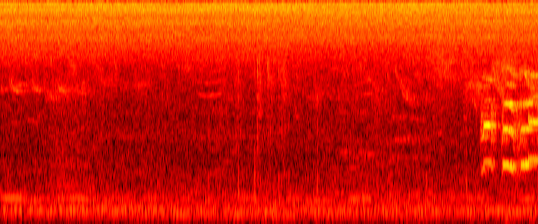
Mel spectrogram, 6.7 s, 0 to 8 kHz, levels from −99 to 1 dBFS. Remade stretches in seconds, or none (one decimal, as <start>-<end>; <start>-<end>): 0.6-1.3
